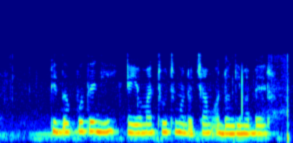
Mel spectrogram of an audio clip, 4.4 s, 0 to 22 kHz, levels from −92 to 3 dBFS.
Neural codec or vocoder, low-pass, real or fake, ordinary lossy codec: none; 5.4 kHz; real; none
